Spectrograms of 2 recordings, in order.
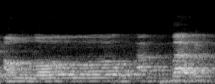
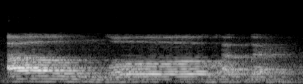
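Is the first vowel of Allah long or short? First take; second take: short; long. First: The first vowel of Allah is kept short. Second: The first vowel of Allah is drawn out long. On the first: It states that God is the greatest. The speaker calls it right. "nggak boleh dipanjang-panjangin" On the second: It asks whether God is the greatest. The speaker calls it wrong. "kalau memanjangkan lafaz hamzah menjadi istifham"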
